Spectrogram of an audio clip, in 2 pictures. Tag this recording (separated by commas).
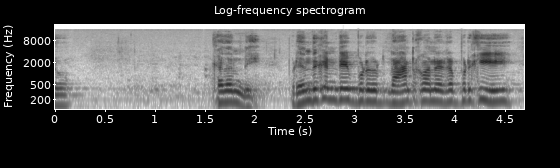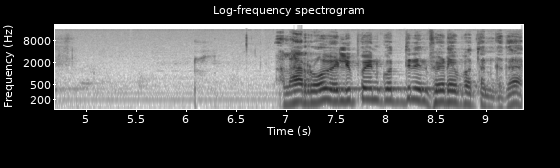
Laughter, Speech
